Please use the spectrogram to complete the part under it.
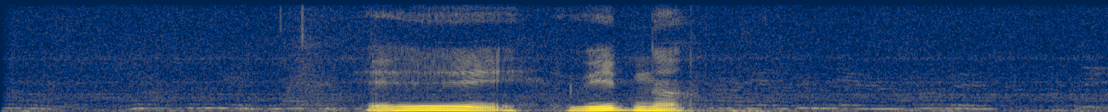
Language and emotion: Russian, neutral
